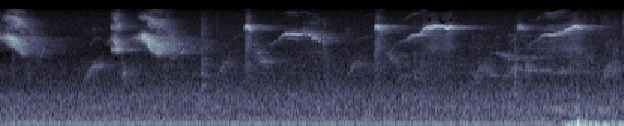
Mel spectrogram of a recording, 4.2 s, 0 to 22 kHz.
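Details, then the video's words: Common starling singing in a back garden on 2 February 2015: a jumbled run of high, slurred whistles and short buzzy, clicking notes over a steady low hum. "zingende spreeuw"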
